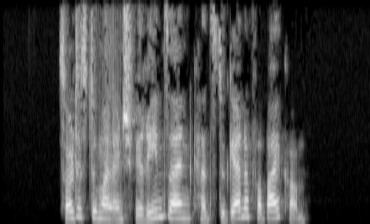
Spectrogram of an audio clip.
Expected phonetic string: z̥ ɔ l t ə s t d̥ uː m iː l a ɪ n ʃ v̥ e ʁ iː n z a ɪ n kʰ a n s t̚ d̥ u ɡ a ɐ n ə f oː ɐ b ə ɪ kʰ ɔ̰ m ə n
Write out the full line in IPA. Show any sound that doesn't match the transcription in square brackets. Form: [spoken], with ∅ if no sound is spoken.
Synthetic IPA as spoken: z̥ ɔ l t ə s t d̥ uː m [aː] l a ɪ n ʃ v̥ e ʁ iː n z a ɪ n kʰ a n s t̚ d̥ [uː] ɡ [ɛ] ɐ n ə f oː ɐ b [a] ɪ kʰ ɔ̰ m ə n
